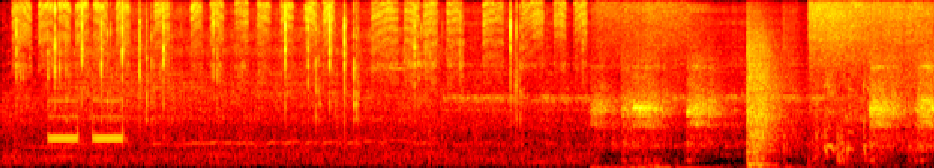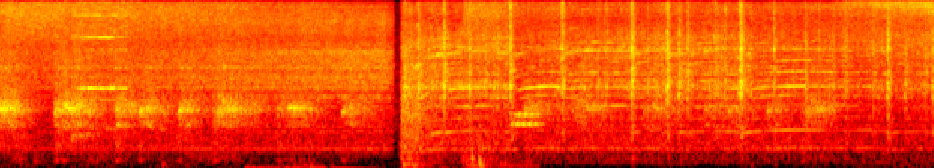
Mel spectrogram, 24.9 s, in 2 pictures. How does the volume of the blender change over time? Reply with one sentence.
The volume of the blender goes up.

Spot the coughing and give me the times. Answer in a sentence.
The coughing can be heard from 10.9 to 11.6 s.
